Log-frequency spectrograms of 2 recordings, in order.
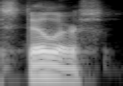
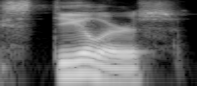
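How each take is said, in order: First: It is said in a Pittsburgh accent. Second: It is said in a standard accent. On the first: "some people say Steelers" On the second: "instead of saying Steelers"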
